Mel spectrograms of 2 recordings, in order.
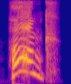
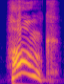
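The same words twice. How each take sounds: First: Much higher, louder honk; shriller screeching goose. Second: High, loud goose honk; screeching goose. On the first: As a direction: push the honk up into a shriek. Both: Acted. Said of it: "screeched the goose".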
